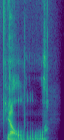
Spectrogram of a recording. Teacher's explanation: in Old Norse, it's a short vowel and a long consonant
